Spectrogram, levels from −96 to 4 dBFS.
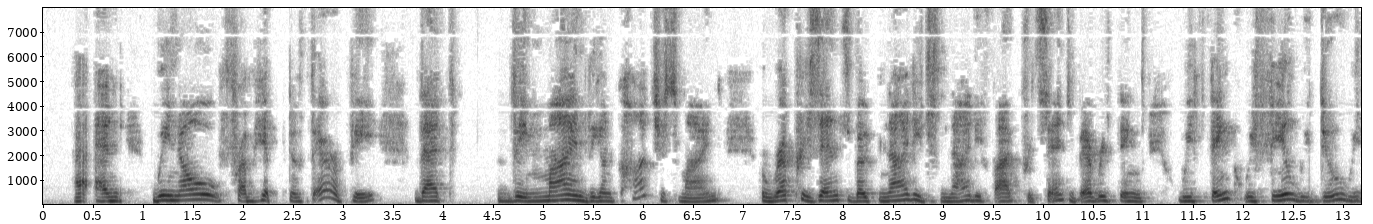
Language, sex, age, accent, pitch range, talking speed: English, female, 60-79, American, 155-200 Hz, 115 wpm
